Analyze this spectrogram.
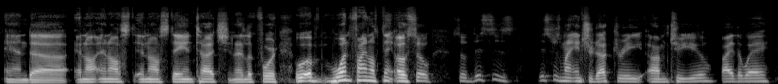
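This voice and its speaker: A man who speaks Armenian as his first language hosts a casual podcast conversation from his California home, rambling, often restarting, and swearing bluntly. His medium-pitched voice moves fairly quickly with hardly any pauses, and the studio-clean audio has no echo.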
